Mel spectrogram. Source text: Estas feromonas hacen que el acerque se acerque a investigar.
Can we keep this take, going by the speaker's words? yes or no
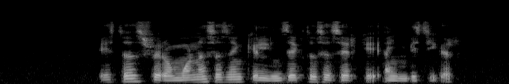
no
